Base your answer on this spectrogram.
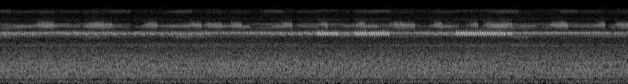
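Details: Crickets at night: a steady high-pitched ringing chorus with faint pulsing chirps above it, and two louder, brighter trilled bursts about three seconds in, each lasting under a second.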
